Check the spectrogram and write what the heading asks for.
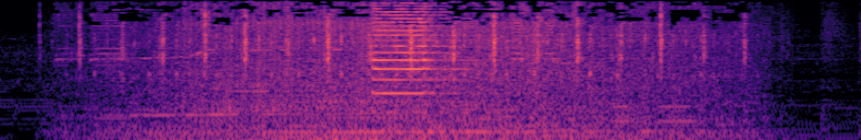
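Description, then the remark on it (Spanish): Busy street traffic rumbles steadily while several car horns honk, with one loud, sustained blast in the middle swelling over the engine noise before fading. “vamos a ver cómo está el tránsito, vamos allá.”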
